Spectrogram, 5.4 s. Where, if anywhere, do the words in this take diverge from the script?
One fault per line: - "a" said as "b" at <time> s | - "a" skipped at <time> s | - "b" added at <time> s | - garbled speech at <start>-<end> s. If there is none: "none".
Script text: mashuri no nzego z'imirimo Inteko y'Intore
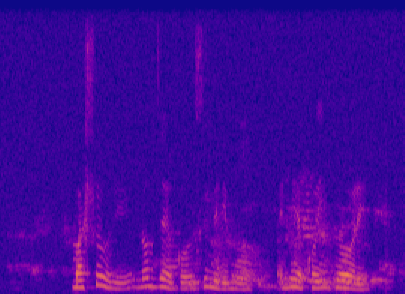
none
